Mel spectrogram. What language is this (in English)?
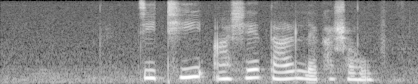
Bangla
